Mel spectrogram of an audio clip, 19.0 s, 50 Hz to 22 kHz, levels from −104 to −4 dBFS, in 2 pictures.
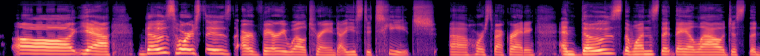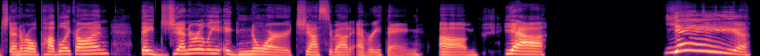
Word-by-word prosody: Aw, 240 -3 +6
yeah. 215 -5 +3 0.4
Those 275 +8 +2
horses 265 -4 +2
are 205 0 -1
very 205 +2 -3
well 185 -2 -4
trained. 165 -4 -9
I - - -8
used 185 +1 -8
to 175 - -8
teach, 200 0 -11 0.2
uh, 175 -2 -7
horseback 185 -1 -9
riding, 170 -3 -4 0.3
and 195 -4 -2
those 245 +5 +3
the 225 0 -1
ones 205 +1 -3
that 205 0 -5
they 190 -1 -2
allow 180 0 0
just 175 +1 -11
the - - -7
general 195 +3 -2
public 210 +3 -1
on, 245 +3 +1 0.4
they 235 -1 +4
generally 255 +9 -1
ignore 190 -4 -1
just 180 -2 -3
about 180 -2 -4
everything. 170 +1 -9 0.2
Um, 175 -3 -1 0.3
yeah. 205 -5 +6 1.5
Yay. 365 - +2
205 Hz, 115 wpm, -23 LUFS, 180-240 Hz, 1.5 s, Aw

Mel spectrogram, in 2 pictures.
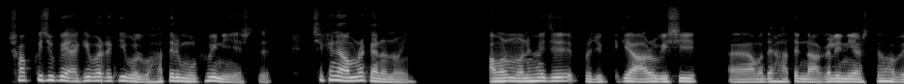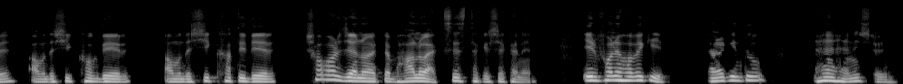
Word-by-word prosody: সবকিছুকে 190 0 0
একেবারে 170 +2 0
কি 180 - +2
বলব? 125 -4 0
হাতের 160 +5 +1
মুঠোয় 150 +6 +2
নিয়ে 115 -2 -3
আসছে। - - -14 0.5
সেখানে 200 0 +1
আমরা 175 +3 +3
কেন 145 -4 +3
নই? 110 -2 -5 0.9
আমার 145 +2 +5
মনে 145 +1 +4
হয় 160 0 +3
যে, 165 - +4 0.2
প্রযুক্তিকে 130 +2 -3
আরও 135 +2 +2
বেশি 135 +3 -1 0.5
আ - - -5 0.2
আমাদের 130 +2 -1
হাতের 130 +2 -2
নাগালে 125 +4 +1
নিয়ে 130 -1 +3
আসতে 135 - -10
হবে। 120 -3 0 0.3
আমাদের 125 +1 -3
শিক্ষকদের, 135 -2 0 0.5
আমাদের 125 -1 -1
শিক্ষার্থীদের, 145 -4 0 0.4
সবার 220 -2 0
যেন 155 -2 +6
একটা 140 - -4
ভালো 145 +2 +3
একসেস 155 +6 -3
থাকে 135 -3 -4
সেখানে। 115 -4 -6 0.6
এর 185 - +7
ফলে 195 0 +5
হবে 185 +1 +4
কি? 165 -6 +2 0.5
তারা 150 +3 +1
কিন্তু 185 +1 +1 0.7
হ্যা, 170 +1 +4
হ্যা, 135 - 0
নিশ্চয়ই। 120 -7 -8
145 Hz, 155 wpm, -22 LUFS, 130-170 Hz, 0.9 s, এর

